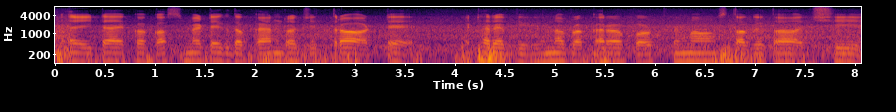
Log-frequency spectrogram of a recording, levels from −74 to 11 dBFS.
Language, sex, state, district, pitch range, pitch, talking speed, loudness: Odia, male, Odisha, Malkangiri, 110-115 Hz, 115 Hz, 90 wpm, -18 LUFS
